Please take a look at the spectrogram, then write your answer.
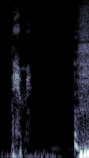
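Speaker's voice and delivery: frustrated whisper under breath. Real, not acted. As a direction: hiss it to yourself. Muttered frustration, unvoiced.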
